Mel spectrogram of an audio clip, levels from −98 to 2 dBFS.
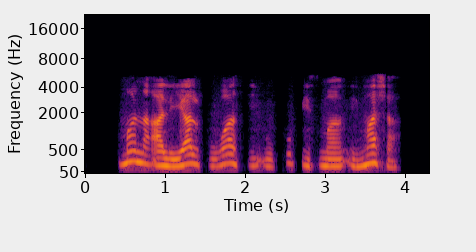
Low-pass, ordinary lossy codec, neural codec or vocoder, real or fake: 5.4 kHz; AAC, 32 kbps; none; real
